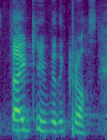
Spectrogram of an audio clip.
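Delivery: put-on German accent. Speaker recounting a man's words after being given a wooden cross, german accent. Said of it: "in the German accent going".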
